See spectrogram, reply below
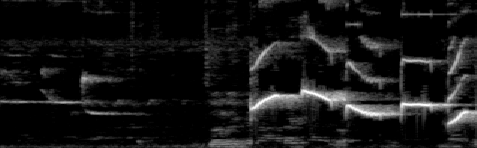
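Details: Oriental magpie-robin singing a loud, sweet phrase of sliding whistled notes that rise and fall, after a near-silent pause with faint earlier whistles.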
